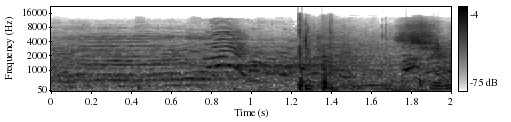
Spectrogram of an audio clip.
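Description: Volleyball rally in an arena: steady crowd noise, with a couple of sharp smacks of the ball being hit a little past a second in.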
